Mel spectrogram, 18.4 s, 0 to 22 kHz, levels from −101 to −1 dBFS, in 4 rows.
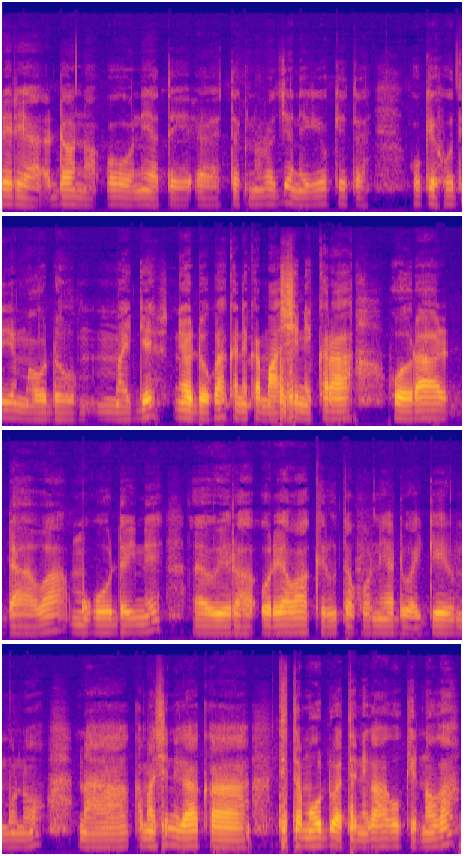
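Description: Speech recording; no faults found on listening.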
